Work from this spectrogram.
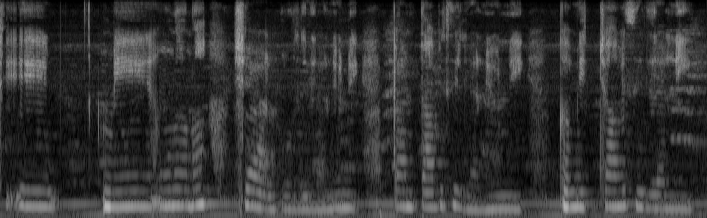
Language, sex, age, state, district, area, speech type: Dogri, female, 30-45, Jammu and Kashmir, Samba, rural, spontaneous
